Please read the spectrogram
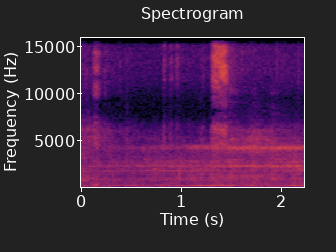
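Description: Faint pen strokes scratching on paper as a line and an equals sign are written, over a steady hum.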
